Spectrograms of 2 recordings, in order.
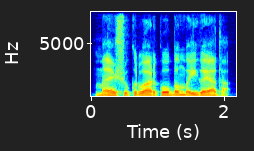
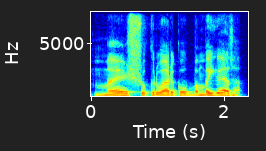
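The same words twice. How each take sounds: First: It is said plainly with no word stressed. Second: The word Bombay carries the emphasis. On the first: It is a simple statement of the trip. "Simple स्वर में एक simple statement है" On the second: The person went somewhere other than that city. "Bombay शब्द का स्वर बदल दिया मैंने"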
